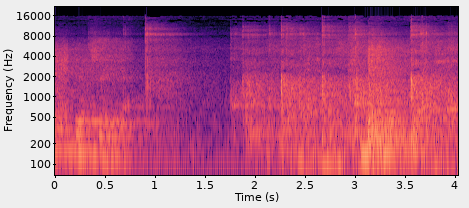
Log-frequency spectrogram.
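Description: Table tennis ball being hit and bouncing on the table in a rally: a run of sharp ticks a little under half a second apart in the second half, with a single tick about a second in.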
